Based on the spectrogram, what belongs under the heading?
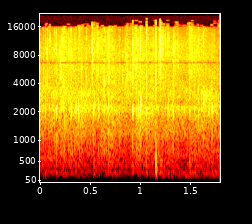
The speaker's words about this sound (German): vielleicht können wir uns noch einmal gemeinsam einfach einen gegenseitigen Applaus geben für all die Leute hinter der Kamera. Hey, schön euch zu sehen.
